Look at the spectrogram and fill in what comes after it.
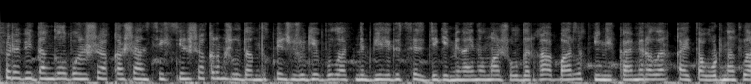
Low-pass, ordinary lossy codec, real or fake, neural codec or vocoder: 7.2 kHz; Opus, 64 kbps; fake; codec, 16 kHz, 4 kbps, FreqCodec, smaller model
